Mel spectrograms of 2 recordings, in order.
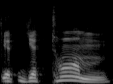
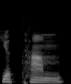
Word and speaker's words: Yetom: It's one no, it's Yetom. That's actually not Yotam.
